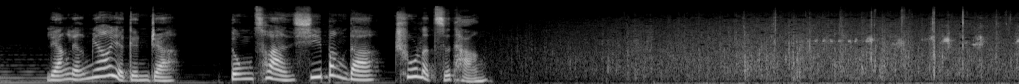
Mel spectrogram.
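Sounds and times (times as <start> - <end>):
speech: 0.5 - 5.0
heavy rain: 4.9 - 10.1.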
